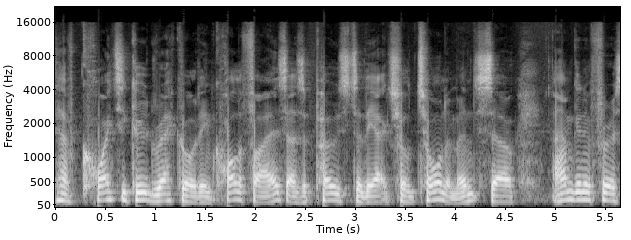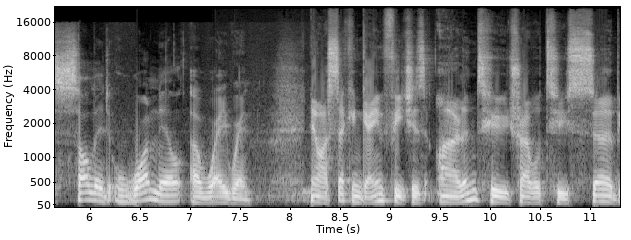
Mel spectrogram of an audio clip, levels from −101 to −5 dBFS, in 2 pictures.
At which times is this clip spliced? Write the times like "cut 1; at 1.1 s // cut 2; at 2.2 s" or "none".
none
